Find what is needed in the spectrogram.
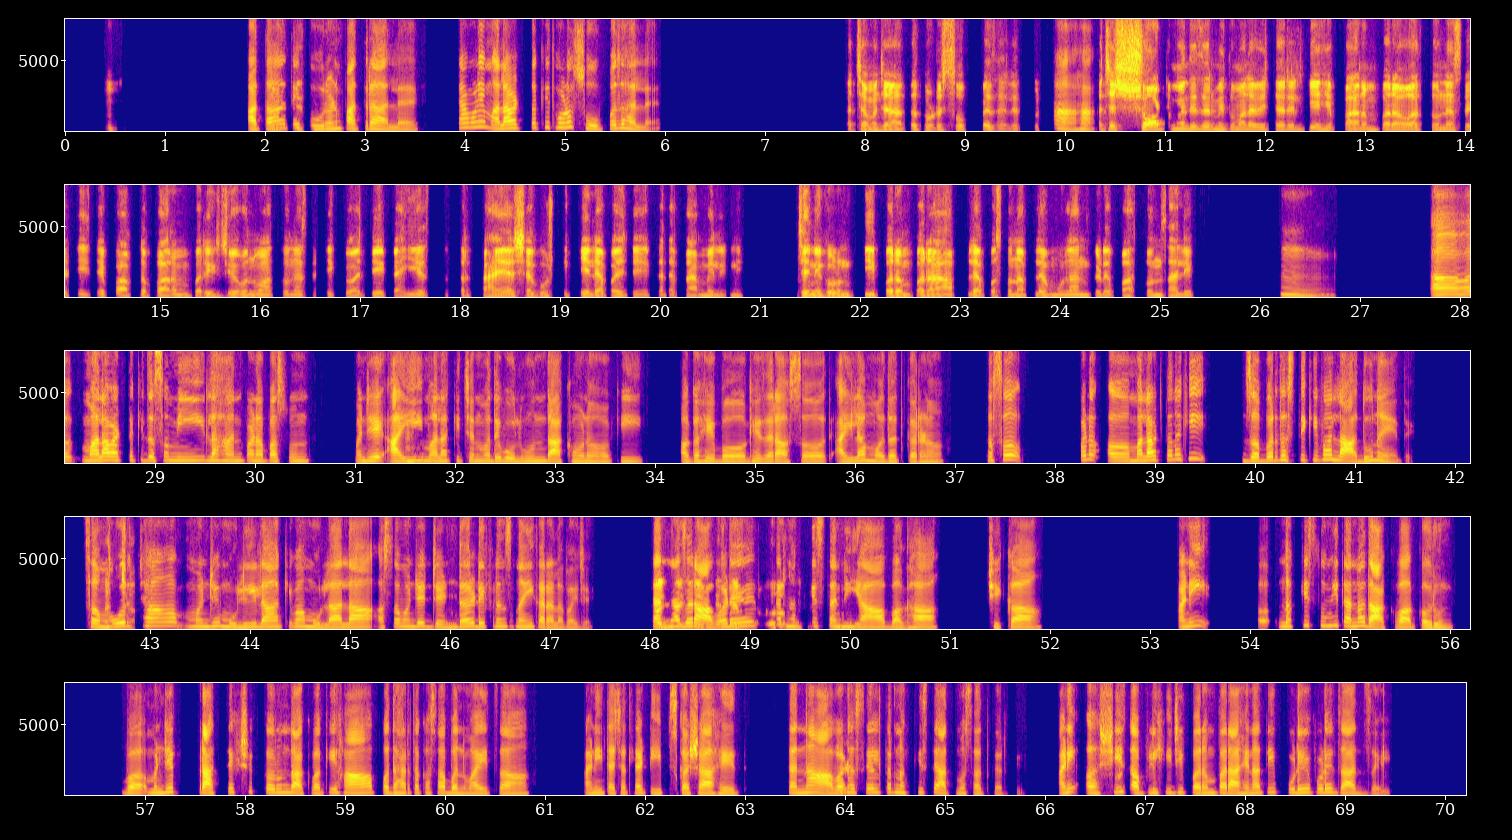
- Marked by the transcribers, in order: in English: "पास ऑन"; in English: "जेंडर डिफरन्स"; other noise; unintelligible speech; tapping; unintelligible speech; unintelligible speech
- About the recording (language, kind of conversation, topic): Marathi, podcast, तुमच्या घरच्या खास पारंपरिक जेवणाबद्दल तुम्हाला काय आठवतं?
